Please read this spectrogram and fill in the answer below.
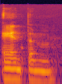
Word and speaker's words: anthem: in the word but it's pronounced anthem anthem anthem so the t-h is a th and the sound anthem anthem anthem so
